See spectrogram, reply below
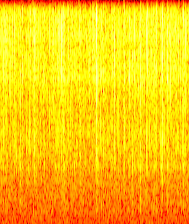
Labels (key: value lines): label: ambient
recorder: HydroMoth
